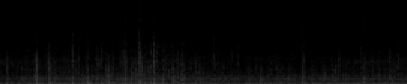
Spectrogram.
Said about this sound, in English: It's raining when we reach Rivington Pike, the kind of early spring rain you often find in the north, grey and flat-skied and forbidding.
